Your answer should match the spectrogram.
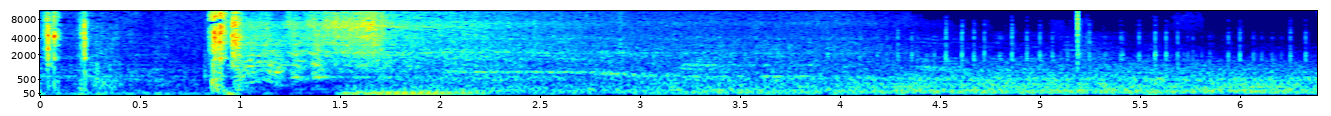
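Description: A car engine cranks and catches with a sharp burst, then settles into a steady idling rumble that continues to the end, as the car sets off from León.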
